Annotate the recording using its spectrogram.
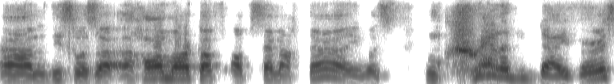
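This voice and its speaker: A man with a French accent is heard in a dry, close recording with no echo. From Cameroon, French-speaking part. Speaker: statistics professor. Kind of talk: keynote lecture. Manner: hesitant, many fillers.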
